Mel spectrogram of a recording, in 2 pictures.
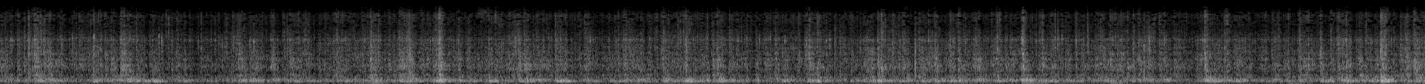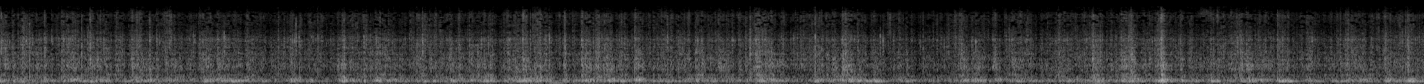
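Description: Steady rain falling on a car, with dense drop impacts pattering on the bodywork.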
